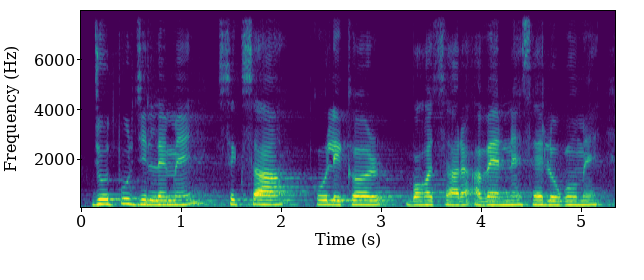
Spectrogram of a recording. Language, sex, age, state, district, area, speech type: Hindi, female, 18-30, Rajasthan, Jodhpur, urban, spontaneous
